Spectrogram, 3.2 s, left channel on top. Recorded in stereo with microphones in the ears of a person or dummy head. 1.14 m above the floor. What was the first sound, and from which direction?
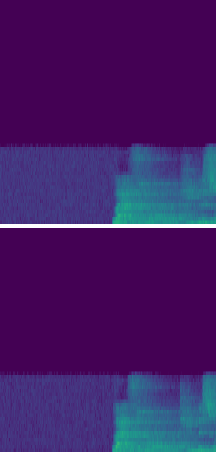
A woman speaking, 40° right (ahead or behind).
